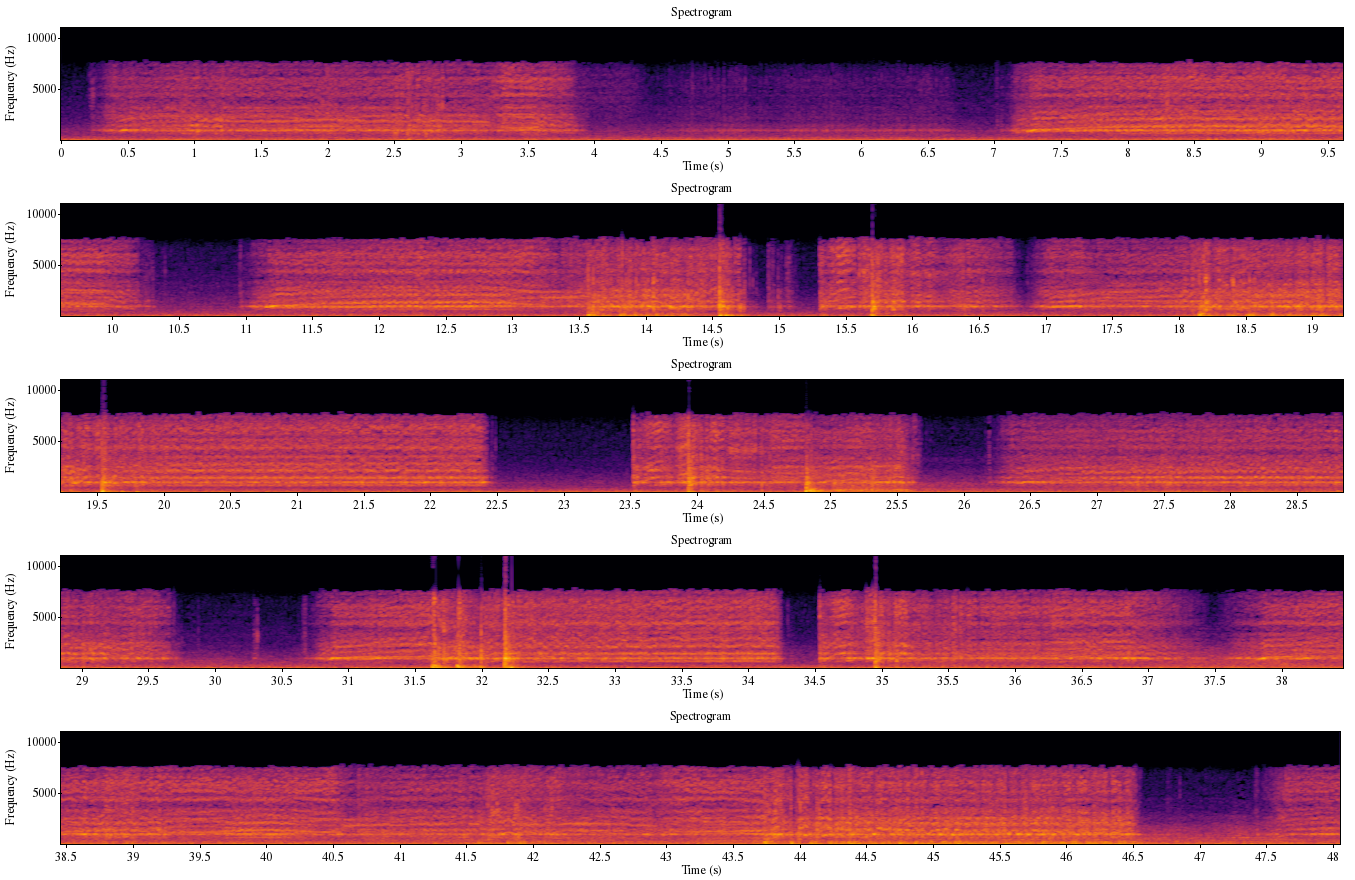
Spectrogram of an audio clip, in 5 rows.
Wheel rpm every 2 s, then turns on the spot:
120, 140, 10, 70, 150, 80, 160, 120, 120, 160, 190, 100, 140, 120, 110, 90, 190, 160, 110, 150, 160, 160, 160, 70.
4-6 46-48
